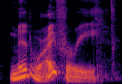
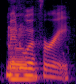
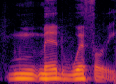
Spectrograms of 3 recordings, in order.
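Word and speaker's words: midwifery: So, what would you like to share with the Kosh listeners about a natural birth and maybe about midwifeery? Midwiffery. Midwiffery.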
